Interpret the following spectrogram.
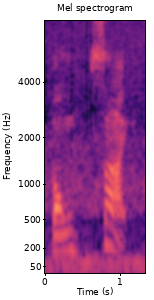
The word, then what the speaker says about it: bonsai: and that's all it means pot and tree bone side a lot of people mispronounce that and they say Bonsai well Bonsai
